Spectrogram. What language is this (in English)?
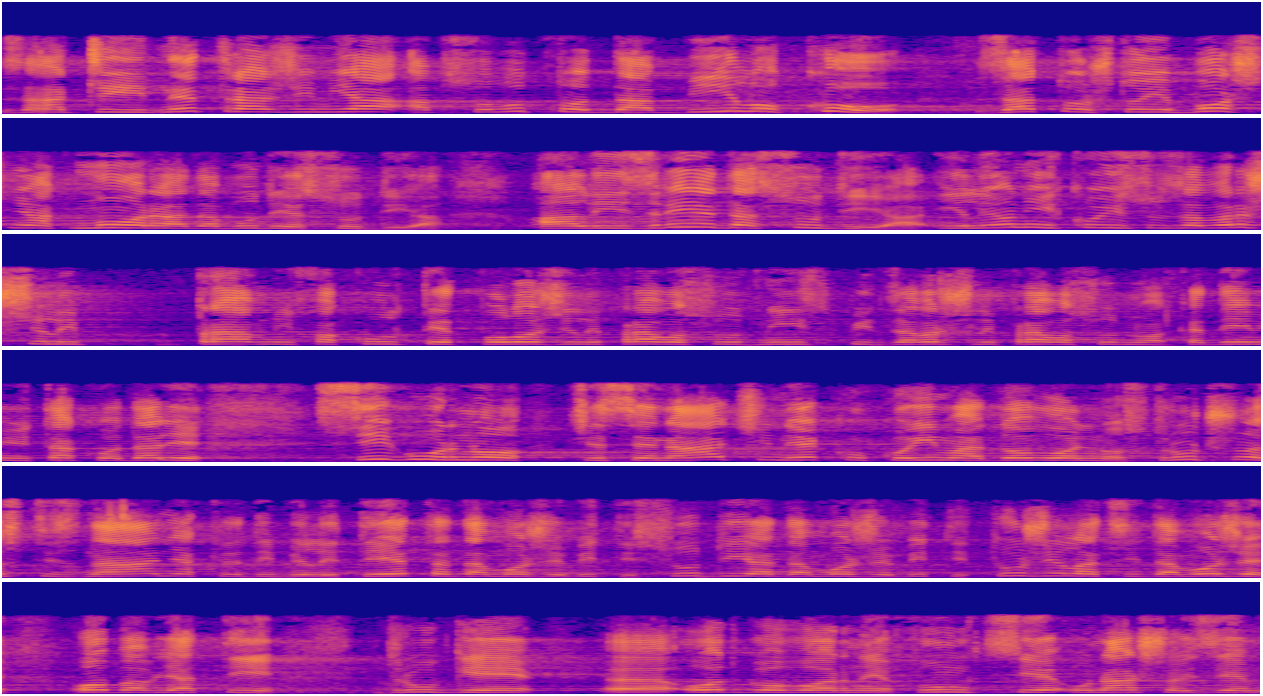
Serbian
